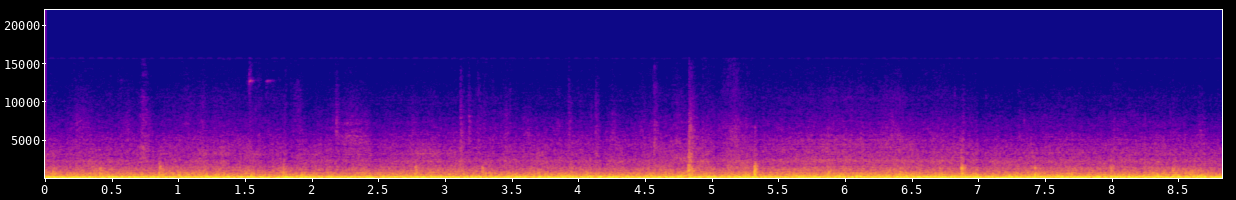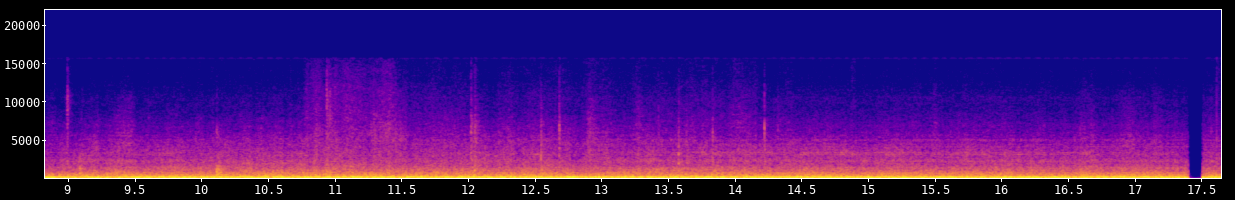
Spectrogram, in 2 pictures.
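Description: Steady low rumble inside the passenger cabin of a 500 Series Shinkansen running at high speed, with a few faint ticks. The sound drops out for an instant near the end.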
